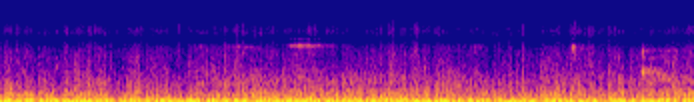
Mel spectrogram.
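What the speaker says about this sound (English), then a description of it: "Definitely not getting as much wind." Wind rushes steadily against a helmet on a Suzuki Intruder motorcycle ride at moderate speed, a constant muffled roar with low rumble and no talking.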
